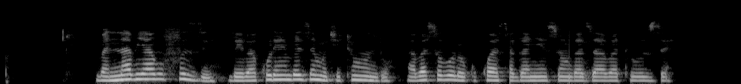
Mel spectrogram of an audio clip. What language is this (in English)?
Ganda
